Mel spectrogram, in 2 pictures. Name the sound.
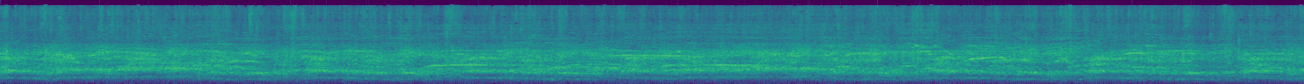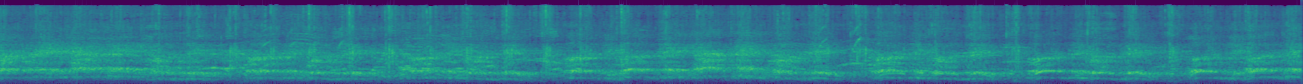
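crowd cheering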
